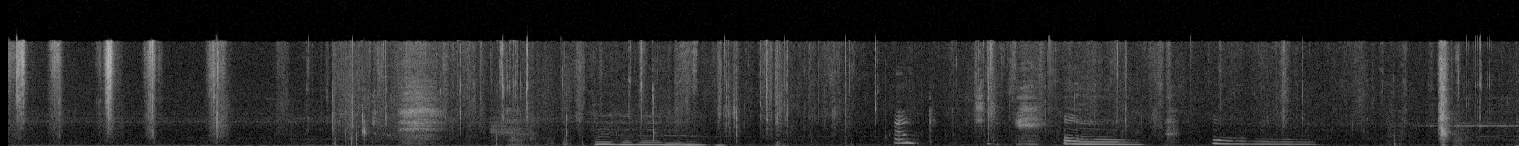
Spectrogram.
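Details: A female Chihuahua playing with a person's hand, unhurt. Four short tonal whines, each sliding downward, come in a cluster over several seconds, with faint rustling and handling noises between them.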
